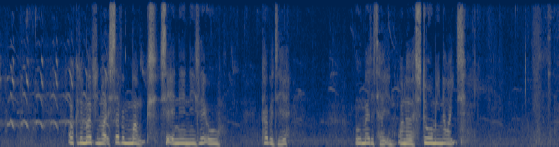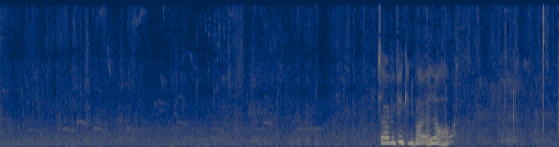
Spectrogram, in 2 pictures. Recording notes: a Walk and Talk around Devils Point in Plymouth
